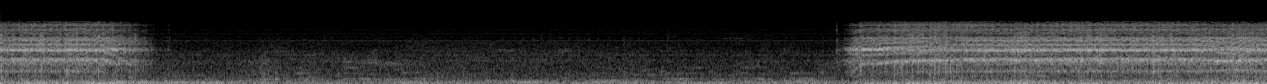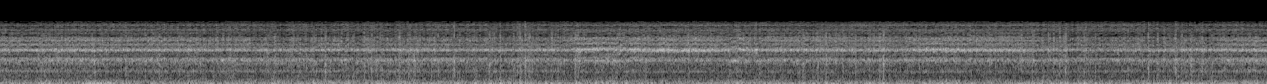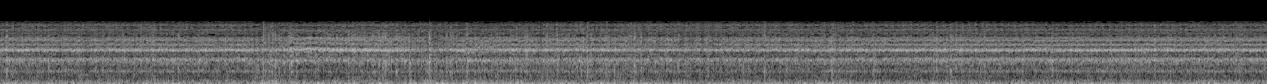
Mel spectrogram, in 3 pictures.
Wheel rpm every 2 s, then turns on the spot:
110, 0, 0, 0, 80, 160, 160, 160, 160, 160, 160, 160, 160, 160, 160, 160, 160, 160, 160.
none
